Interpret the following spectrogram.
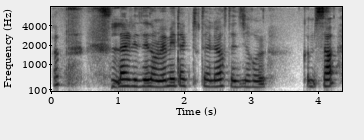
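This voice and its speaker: A woman's voice: a little high, level tone, normal speed, gravelly, warm tone. A woman giving casual, chatty gameplay commentary, thinking aloud as she goes. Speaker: gaming video creator.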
